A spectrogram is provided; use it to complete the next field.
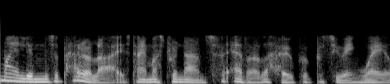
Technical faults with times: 0.00-3.90 AMR narrowband mobile codec

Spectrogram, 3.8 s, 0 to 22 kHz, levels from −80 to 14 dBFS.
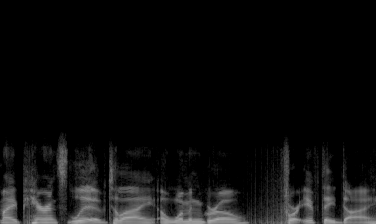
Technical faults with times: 0.00-3.77 filter restarted on every block
0.00-3.77 gain pumping

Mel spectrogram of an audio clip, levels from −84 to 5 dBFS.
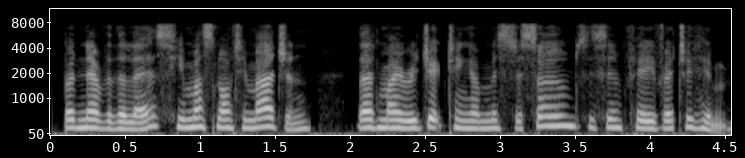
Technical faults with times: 0.00-4.54 Bluetooth LC3 compression
3.19 lost LE Audio frames

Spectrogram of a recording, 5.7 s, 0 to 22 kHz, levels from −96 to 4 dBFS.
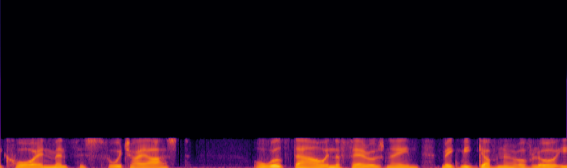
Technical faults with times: none

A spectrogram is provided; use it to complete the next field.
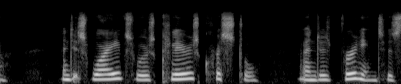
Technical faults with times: none

